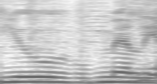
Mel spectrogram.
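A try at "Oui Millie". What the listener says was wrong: You Millie? It's French. It's Wee. Wee Millie.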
